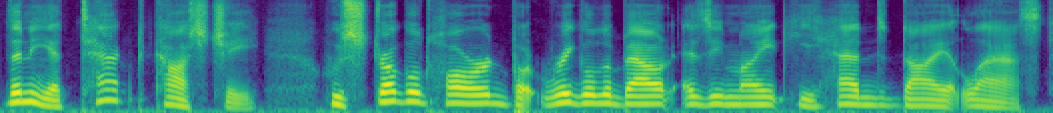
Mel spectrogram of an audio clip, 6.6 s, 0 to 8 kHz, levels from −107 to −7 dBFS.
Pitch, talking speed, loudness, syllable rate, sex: 150 Hz, 175 wpm, -18 LUFS, 4.2 syllables/s, male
